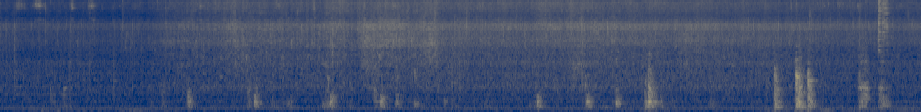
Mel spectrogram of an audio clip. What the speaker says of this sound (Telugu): మొత్తం ఇలా కలిసేలాగా కలుపుకోవాలి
